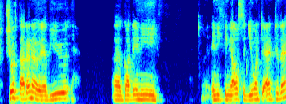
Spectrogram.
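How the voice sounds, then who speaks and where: At a moderate pace, a man with a South African accent speaks in a dark, mellow tone, fairly high-pitched, somewhat breathy and with fairly even intonation. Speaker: life coach. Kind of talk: webinar presentation.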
